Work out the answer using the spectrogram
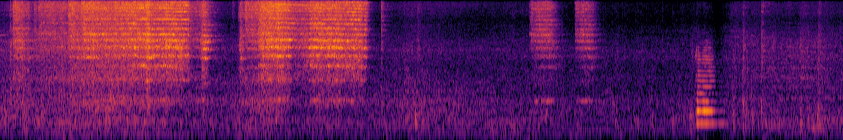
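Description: CrossCountry diesel passenger train running along the platform, its engine humming under a high-pitched wheel squeal that stops about five and a half seconds in. About ten and a half seconds in, a short, loud train horn toot.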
